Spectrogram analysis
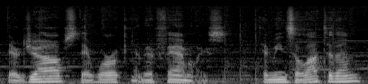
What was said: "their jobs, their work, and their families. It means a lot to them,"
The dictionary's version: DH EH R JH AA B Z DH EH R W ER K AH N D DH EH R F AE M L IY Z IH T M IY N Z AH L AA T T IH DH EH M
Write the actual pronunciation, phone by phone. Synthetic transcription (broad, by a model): DH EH R JH AA B Z DH EH R W ER K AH N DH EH R F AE M L IY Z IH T M IY N Z AH L AA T T IH DH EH M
